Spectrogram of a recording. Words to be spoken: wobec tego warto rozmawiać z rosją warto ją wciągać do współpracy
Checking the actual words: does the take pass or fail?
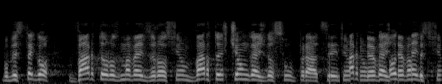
fail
